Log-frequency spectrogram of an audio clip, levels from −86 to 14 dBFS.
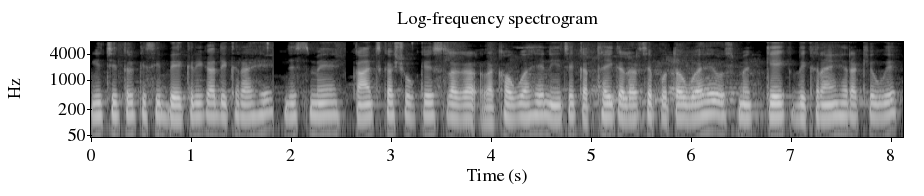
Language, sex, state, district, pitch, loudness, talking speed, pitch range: Hindi, male, Bihar, Madhepura, 140 Hz, -17 LUFS, 220 wpm, 135-145 Hz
